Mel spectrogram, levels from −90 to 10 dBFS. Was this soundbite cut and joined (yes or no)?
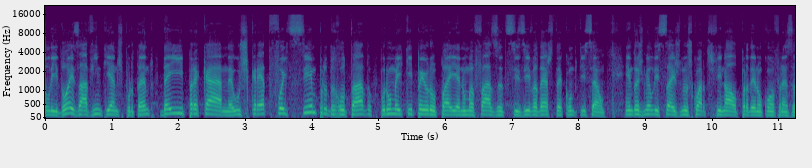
yes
